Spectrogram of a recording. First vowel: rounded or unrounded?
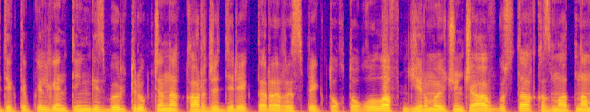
unrounded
